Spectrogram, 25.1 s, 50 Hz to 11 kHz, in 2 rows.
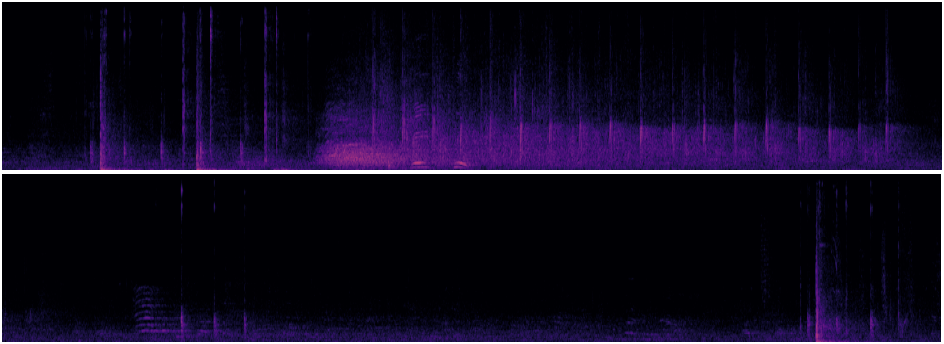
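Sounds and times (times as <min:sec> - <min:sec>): table tennis ball clicking: 0:01.0 - 0:04.2, 0:23.2 - 0:24.6
crowd shouts: 0:04.2 - 0:06.2
crowd applause: 0:04.2 - 0:12.2.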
